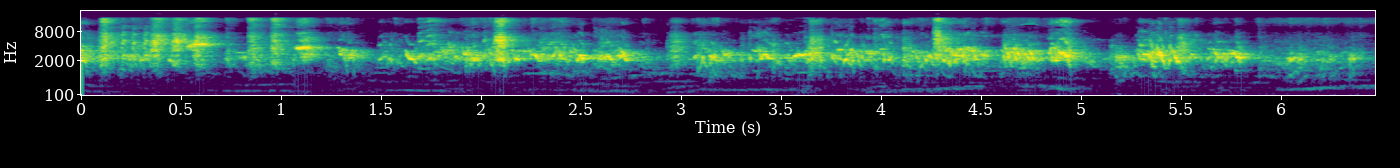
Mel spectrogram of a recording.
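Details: Many budgerigars living alongside parrots in Larkana, Sindh, producing nonstop chirruping and scratchy warbled chatter, with soft low murmuring notes faintly beneath.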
